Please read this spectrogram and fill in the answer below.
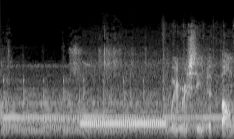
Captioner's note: phone ringing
